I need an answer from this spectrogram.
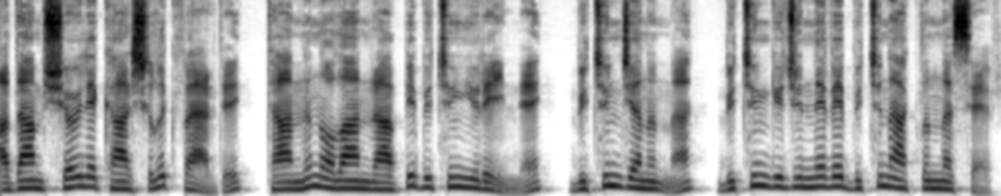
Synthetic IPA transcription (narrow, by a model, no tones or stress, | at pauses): ad̪amʃø̞jlʲɛkʰaɾʃɯlˠɯkvæ̰ɾd̪ɪt̪ʰanɾɯno̞lˠanɾabːibyt̪ʰynjyɾe̞jḭnlʲɛ̰byt̪ʰynd͡ʒanɯnlˠa̰byt̪ʰynɟyd͡ʒynlʲɛvɛbyt̪ʰynaklˠɯnd̪ˠasɛ̰v̥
